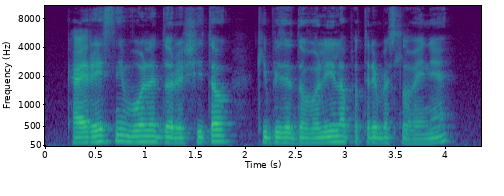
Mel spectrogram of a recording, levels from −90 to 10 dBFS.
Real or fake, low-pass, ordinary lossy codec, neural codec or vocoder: real; none; none; none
